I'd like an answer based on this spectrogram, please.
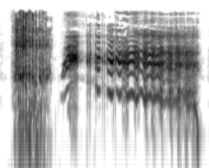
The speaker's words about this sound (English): I take our wagon and our old horsey. Come, horsey.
